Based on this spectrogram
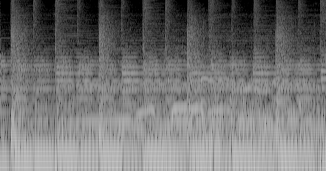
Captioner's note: whooping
